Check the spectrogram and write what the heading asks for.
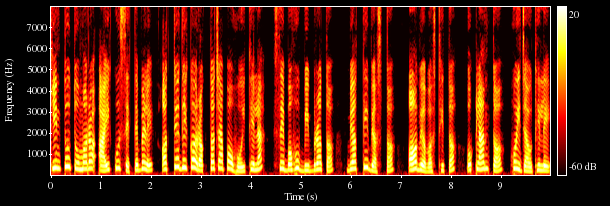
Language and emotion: Odia, neutral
